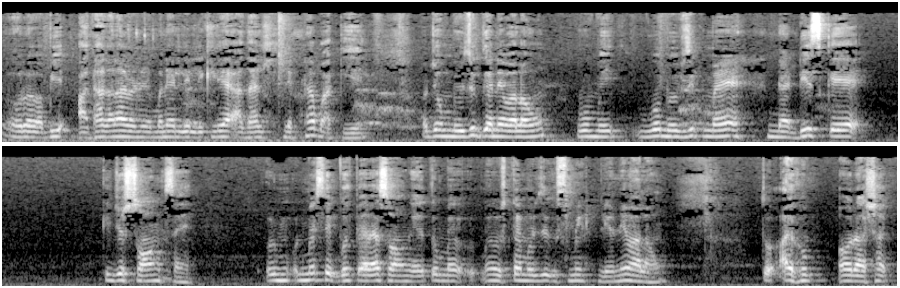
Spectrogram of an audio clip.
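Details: Stuttering in a male speaker; sparse speech in this stretch may reflect blocks or pauses.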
